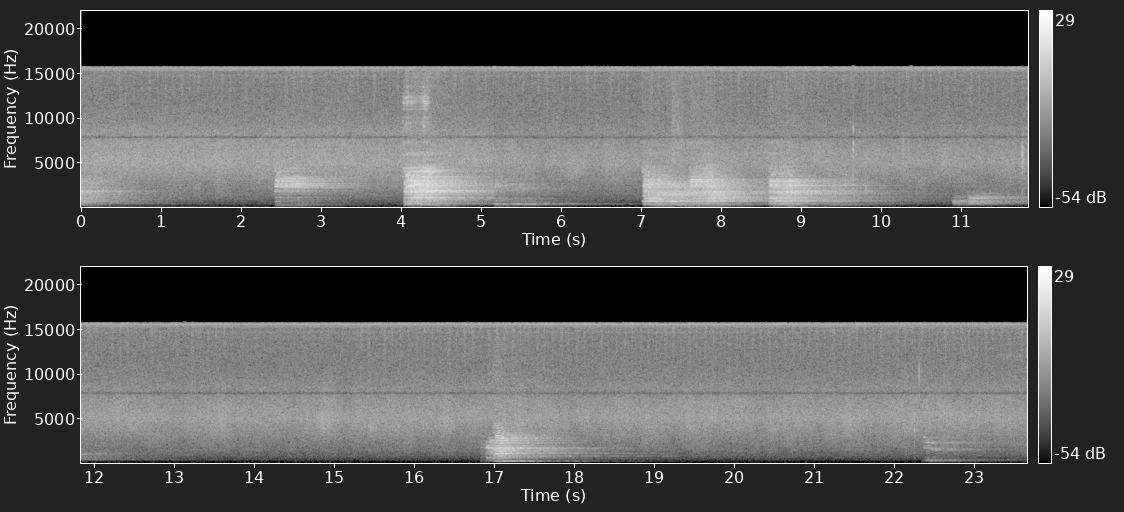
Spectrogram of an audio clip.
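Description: Geobox spirit box putting out about six short bursts of garbled, voice-like sound heavy with echo, each starting suddenly and fading away, with quieter gaps between. The ghost hunter captions them as spirit replies such as "I'll try".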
